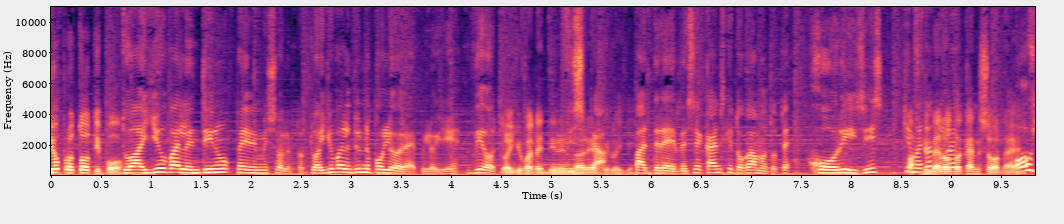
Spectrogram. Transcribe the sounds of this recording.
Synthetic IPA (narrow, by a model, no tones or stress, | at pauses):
o̞pɾot̪o̞t̪ipo̞t̪uɐʝiuvɐle̞nd̪inupeɾmiso̞lep̚t̪ot̪uɐʝiuvɐlend̪inuinepo̞lio̞ɾeɐepilo̞̰ʝiðio̞t̪iuɐjiuvɐlend̪inuineosiekɐḛilo̰ʝḭpɐnd̪ɾe̞ve̞se̞kɐnisce̞t̪o̞ɣɐmɐt̪o̞t̪e̞ | xo̞ɾizis | cemet̪ɐmelot̪ɐkɐniso̞lɐeo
